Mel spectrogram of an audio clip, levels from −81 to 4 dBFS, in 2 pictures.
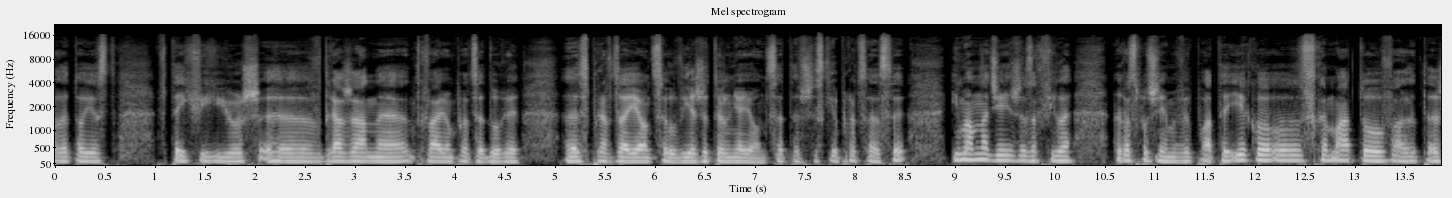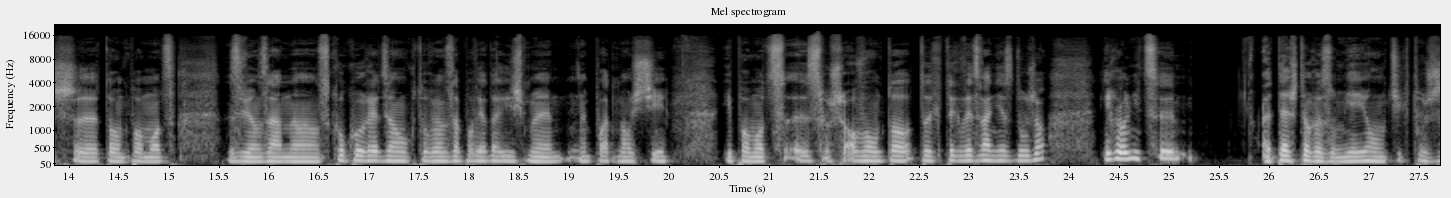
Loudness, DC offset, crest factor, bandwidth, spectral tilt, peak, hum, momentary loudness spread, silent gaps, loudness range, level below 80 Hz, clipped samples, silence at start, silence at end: -19 LUFS; under 0.1%; 18 dB; 17 kHz; -5.5 dB/octave; 0 dBFS; none; 8 LU; none; 2 LU; -42 dBFS; under 0.1%; 0 s; 0 s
